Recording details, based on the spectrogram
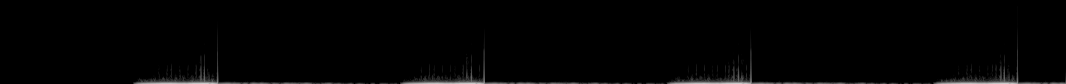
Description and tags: They have been created with diverse software on Windows and Linux (drumboxes, synths and samplers) and processed with some FX.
